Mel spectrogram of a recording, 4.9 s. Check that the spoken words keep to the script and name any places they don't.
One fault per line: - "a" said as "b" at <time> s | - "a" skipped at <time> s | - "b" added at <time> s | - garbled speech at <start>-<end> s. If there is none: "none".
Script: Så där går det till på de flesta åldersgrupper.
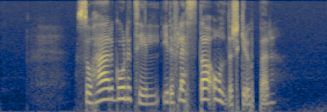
- "där" said as "här" at 1.4 s
- "på" said as "i" at 2.4 s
